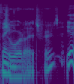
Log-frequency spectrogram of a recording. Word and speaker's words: Chiwetel Ejiofor: That's not Chiwetel Ejiofor, is it? Yeah, it's Chiwetel Ejiofor. Oh, that's how you pronounce that.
